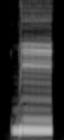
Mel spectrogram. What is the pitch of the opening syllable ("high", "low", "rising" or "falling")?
high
